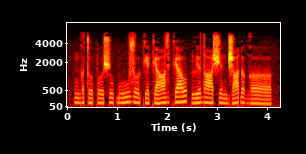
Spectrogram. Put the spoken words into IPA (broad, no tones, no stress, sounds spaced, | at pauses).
ŋ ɡ ʌ t ʊ p ʊː ʃ u ɓ uː z ʊː kʲ æ kʲ ɑː z kʲ ɑ o̯ | lʲ ə d ɑː ʃ ɪ n d͡ʒ ɑ ɗ ʌ ɡ ʌː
